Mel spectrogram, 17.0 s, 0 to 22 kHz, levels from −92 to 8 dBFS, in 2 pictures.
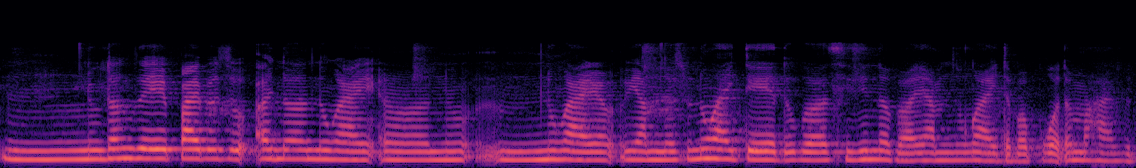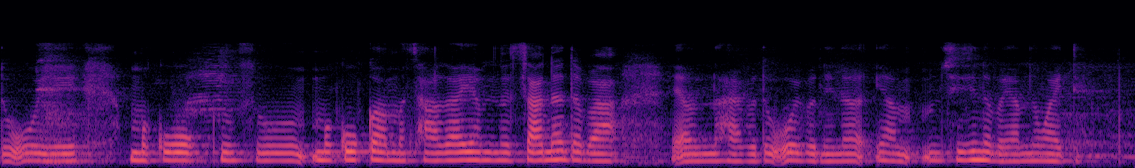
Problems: none marked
